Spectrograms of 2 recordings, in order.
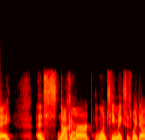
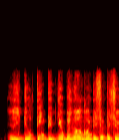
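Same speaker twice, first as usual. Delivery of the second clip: put-on goofy, pitched-up high cartoon character voice; 6 semitones higher, 3 dB louder than usual. Joking with a co-host, trying a Marvin voice: Bullwinkle voice. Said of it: "I went Bullwinkle instead of Marvin".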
